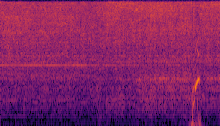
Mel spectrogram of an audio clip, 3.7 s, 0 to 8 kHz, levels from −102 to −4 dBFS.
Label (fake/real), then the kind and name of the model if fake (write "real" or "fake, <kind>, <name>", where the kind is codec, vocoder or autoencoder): real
